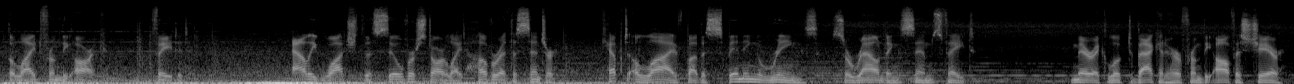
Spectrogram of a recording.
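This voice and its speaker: A man with a fairly low voice narrates a dramatic adventure audiobook. He reads scripted prose as a storyteller, with music playing clearly behind him.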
